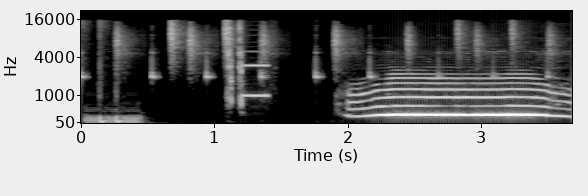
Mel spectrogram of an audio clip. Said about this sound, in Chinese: Will this make a loud noise? Will this make a loud noise? It will. 这只小号能发出很大的声音吗？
